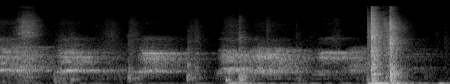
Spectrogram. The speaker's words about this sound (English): Let me close my door, sorry.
